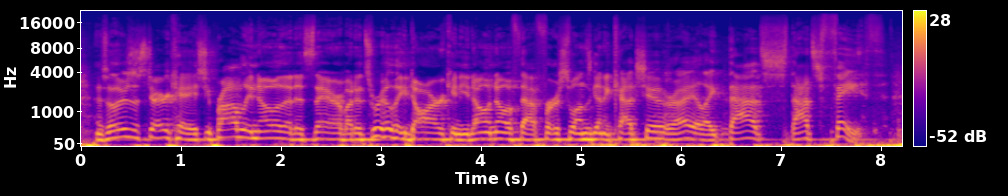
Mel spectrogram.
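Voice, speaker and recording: Audible room echo and noticeable background noise surround a man speaking with an American accent. He keeps a moderate pace with fairly even intonation and hardly any pauses. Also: fairly high pitch for a man. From Alabama, US South. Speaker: addiction therapist. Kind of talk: testimony.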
